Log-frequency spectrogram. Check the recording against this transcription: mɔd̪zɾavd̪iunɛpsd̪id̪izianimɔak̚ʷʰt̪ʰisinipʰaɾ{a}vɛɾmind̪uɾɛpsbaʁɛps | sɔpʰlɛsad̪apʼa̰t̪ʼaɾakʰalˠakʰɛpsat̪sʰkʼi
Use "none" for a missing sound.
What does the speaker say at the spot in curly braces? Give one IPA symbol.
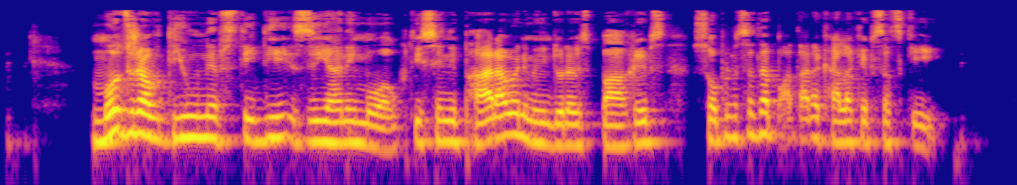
a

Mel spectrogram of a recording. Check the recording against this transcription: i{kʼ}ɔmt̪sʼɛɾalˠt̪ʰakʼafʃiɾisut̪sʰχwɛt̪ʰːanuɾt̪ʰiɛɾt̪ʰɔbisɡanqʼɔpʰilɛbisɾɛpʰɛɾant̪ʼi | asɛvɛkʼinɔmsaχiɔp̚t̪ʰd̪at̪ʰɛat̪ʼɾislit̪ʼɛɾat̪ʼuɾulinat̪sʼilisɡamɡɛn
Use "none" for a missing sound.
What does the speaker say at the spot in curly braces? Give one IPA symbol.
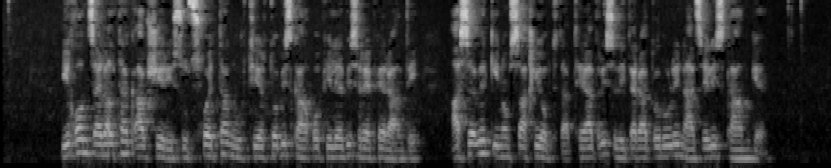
qʼ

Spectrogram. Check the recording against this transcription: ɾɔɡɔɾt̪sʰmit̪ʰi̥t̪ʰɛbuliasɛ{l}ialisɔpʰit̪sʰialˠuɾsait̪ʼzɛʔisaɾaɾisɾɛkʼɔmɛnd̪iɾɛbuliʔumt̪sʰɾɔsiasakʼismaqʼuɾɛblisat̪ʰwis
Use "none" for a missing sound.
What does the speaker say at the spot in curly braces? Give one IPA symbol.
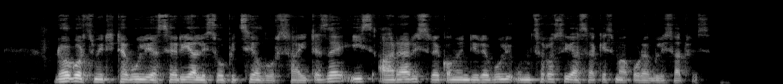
ɾ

